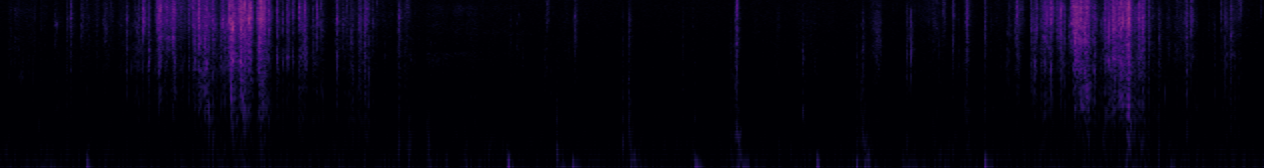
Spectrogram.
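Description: Foil wrappers crinkle and rustle as they are torn open.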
